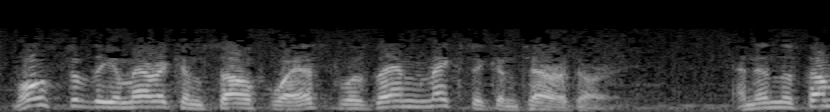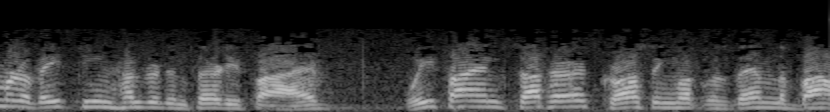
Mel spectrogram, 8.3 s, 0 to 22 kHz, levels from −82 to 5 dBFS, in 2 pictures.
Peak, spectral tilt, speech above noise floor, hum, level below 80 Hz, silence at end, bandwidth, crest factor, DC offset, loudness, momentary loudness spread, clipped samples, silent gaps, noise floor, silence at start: -8 dBFS; -7.5 dB/octave; 24 dB; none; -60 dBFS; 0 s; 7.8 kHz; 14 dB; under 0.1%; -23 LUFS; 7 LU; under 0.1%; none; -46 dBFS; 0.05 s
